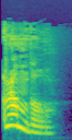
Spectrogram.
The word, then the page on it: grumble: British English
